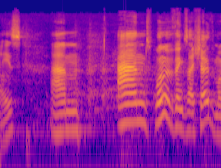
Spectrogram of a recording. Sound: audience laughing

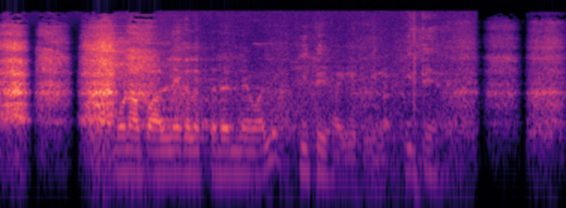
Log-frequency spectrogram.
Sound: panting

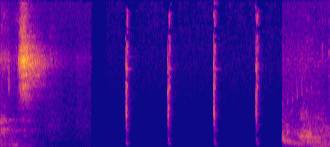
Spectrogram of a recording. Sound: guess what. more tick tock

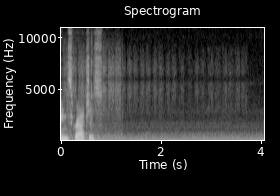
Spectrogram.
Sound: sanding

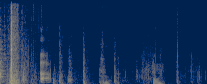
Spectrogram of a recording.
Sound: gasps and chuckles it off

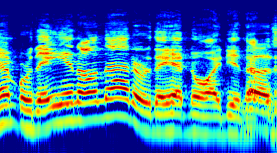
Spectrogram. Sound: laughter

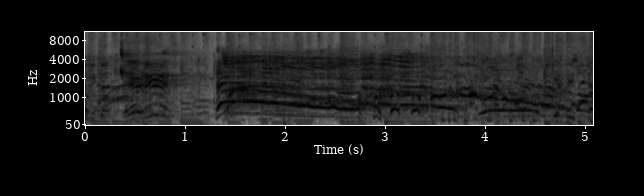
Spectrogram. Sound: all cheering

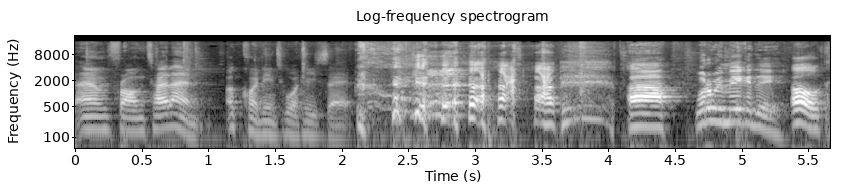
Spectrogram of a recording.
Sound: laughing

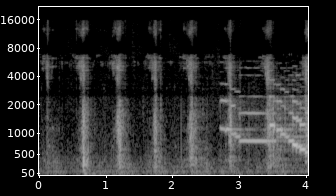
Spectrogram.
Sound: anklet Sound

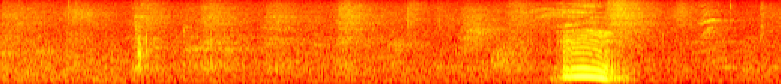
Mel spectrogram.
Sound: sound of Hammer In The Distance

